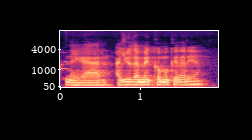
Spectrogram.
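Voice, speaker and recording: A man's voice: on the low side, steady tone, moderate pace, lo-fi sound. A man teaching an English grammar class, patiently explaining step by step and repeating each phrase before checking that students follow. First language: Spanish.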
